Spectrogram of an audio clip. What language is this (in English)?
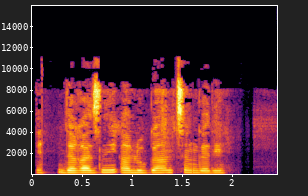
Pashto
